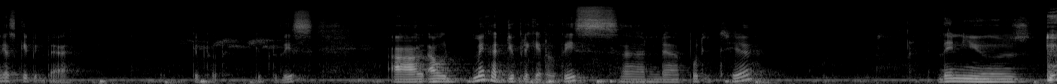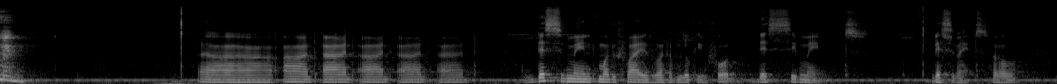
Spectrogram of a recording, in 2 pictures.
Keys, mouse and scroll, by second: 0.0-7.4 drag, 0.7 scroll down 1, 1.0 `, 1.7-2.0 scroll up 1, 2.0 `, 3.7-5.2 scroll down 1, 5.2 shift+d, 7.4 alt+a, 7.5 scroll up 1, 8.3 click, 20.2-21.1 drag.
